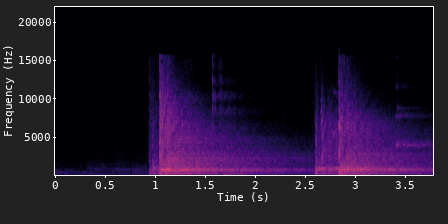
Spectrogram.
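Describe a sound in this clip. A racquet smacks a ball hard, ringing through an echoing court.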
